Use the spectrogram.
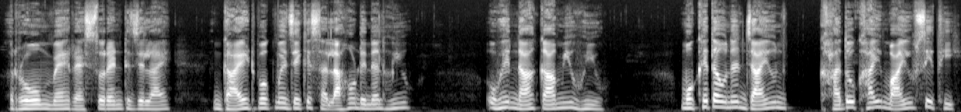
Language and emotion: Sindhi, sad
